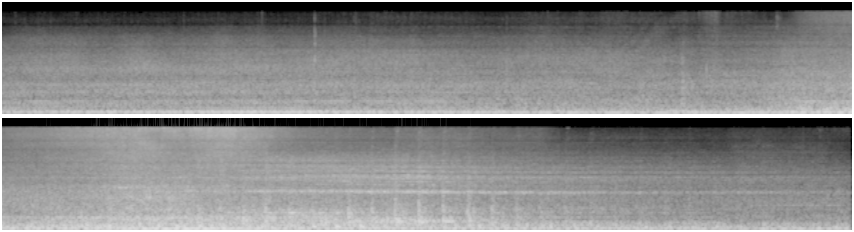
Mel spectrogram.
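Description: Diesel locomotive hauling a work train of track-maintenance vehicles passing close by: engine hum and rolling wheels build up, are loudest about ten seconds in, then fade as it goes away, with a thin steady squeal from the wheels as the wagons pass.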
